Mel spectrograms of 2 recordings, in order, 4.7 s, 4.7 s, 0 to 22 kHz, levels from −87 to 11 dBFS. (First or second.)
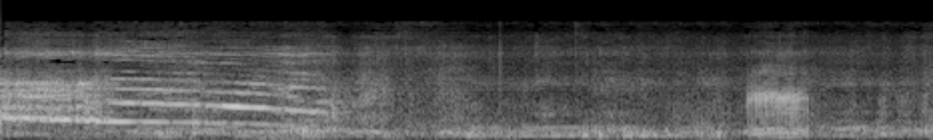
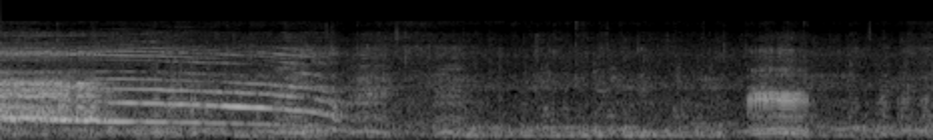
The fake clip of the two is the first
